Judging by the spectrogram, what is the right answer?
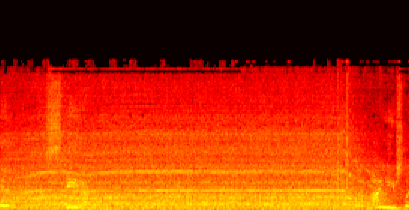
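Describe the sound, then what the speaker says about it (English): An electric mixer beats gooey butter cake batter in a home kitchen, giving a steady, loud, close whir that runs unbroken for several seconds. "now we're just gonna turn on the mixer"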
